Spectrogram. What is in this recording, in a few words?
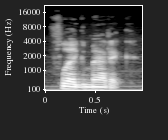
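"phlegmatic", American English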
